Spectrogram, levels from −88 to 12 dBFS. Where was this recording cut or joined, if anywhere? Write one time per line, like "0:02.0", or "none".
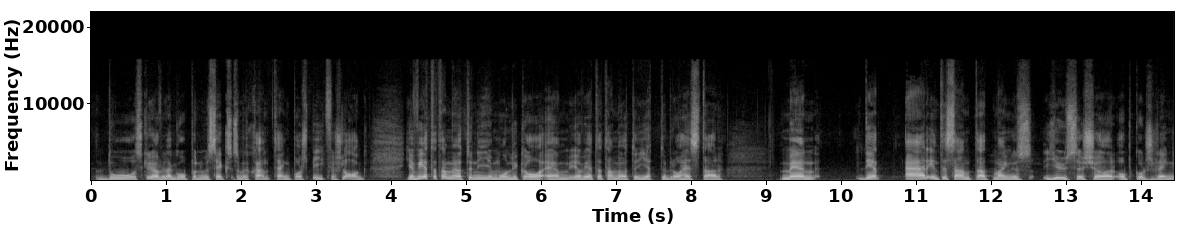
0:01.9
